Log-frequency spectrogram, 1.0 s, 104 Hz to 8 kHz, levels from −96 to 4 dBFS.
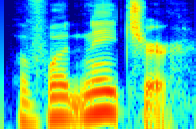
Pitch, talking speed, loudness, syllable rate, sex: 150 Hz, 185 wpm, -16 LUFS, 6.0 syllables/s, male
